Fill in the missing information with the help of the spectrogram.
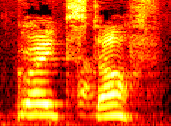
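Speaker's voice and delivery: high, loud praise; shouted. A narrator's reading. Bob shouting praise to Muck, high and loud. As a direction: shout it with delight. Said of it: "shouted Bob".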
